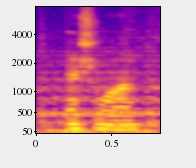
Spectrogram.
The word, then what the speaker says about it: Echelon: Hey everyone, it's me, Brian, Echelon, Echelon, that's how you say it.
